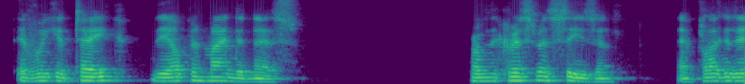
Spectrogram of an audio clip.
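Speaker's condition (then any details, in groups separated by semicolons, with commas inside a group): ALS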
